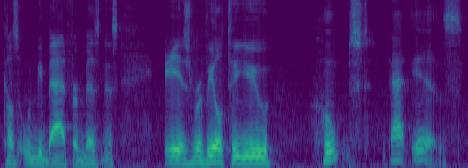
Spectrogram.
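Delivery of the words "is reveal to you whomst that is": slow, soft, mock-mysterious drawl on whomst; a playful hush to hold back the pick; teasing tease. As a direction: dangle the secret slowly and softly. Teasing withheld prediction.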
